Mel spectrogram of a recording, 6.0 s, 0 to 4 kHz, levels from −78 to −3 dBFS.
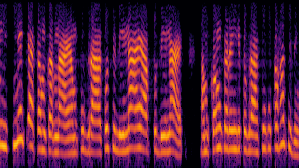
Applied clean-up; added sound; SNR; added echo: neural mask model Resemble Enhance denoiser.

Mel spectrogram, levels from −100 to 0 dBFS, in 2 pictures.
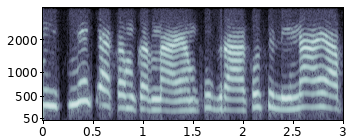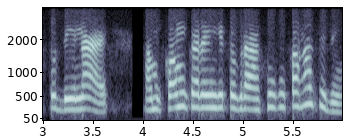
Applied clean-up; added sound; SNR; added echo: none; none; none; none.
